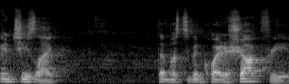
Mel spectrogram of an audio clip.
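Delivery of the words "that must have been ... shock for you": put-on deadpan sarcastic voice, lower. Retelling a movie scene, imitating Tigress: Tigress deadpan sarcasm. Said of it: "her complete deadpan sarcasm".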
